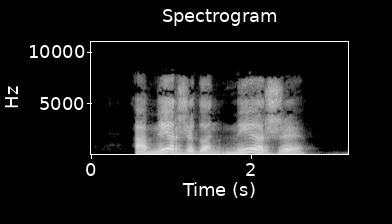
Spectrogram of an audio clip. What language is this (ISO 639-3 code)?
chm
